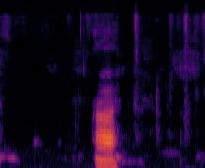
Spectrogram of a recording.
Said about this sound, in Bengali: এটা হলো আমার একটা খাকি কবুতর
